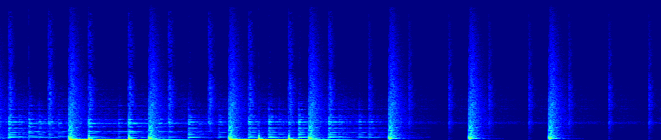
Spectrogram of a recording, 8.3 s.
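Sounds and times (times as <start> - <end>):
summer arpeggios: 0.0 - 4.9.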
